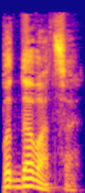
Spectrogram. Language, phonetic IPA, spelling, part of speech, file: Russian, [pədːɐˈvat͡sːə], поддаваться, verb, Ru-поддаваться.ogg
- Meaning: 1. to yield to, to give in, to fall for, to cave in 2. to hold back (in a game), to intentionally let the opponent win or take the upper hand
